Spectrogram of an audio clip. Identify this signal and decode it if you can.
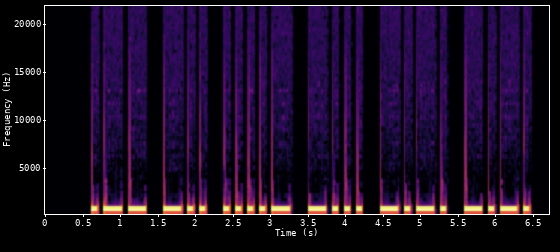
Morse code, heard as a keyed tone, about 15 wpm, 700 Hz. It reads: WD4BCC
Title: USA Call Signs - 6 Characters - Repeated 3x - 15wpm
